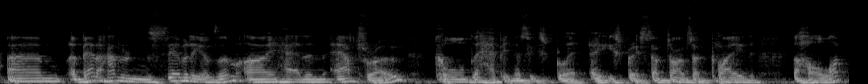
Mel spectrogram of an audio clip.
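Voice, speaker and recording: A man presenting on radio, introducing music casually in a hesitant, rambling, unscripted way. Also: lowish voice. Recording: dull lo-fi radio playback.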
